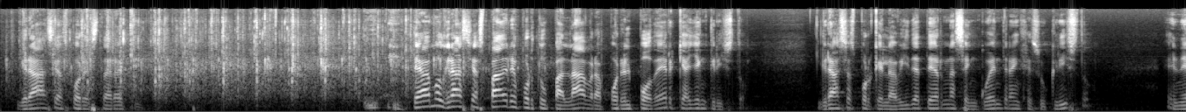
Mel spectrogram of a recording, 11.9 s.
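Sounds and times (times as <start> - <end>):
audience applause: 0.0 - 5.9
speech: 0.2 - 1.6, 3.6 - 7.6, 8.2 - 11.0, 11.6 - 11.8.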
